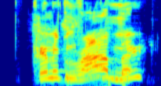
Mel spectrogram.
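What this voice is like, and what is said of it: Kermit the Frog character voice. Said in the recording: “You sound like Kermit the Frog.”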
